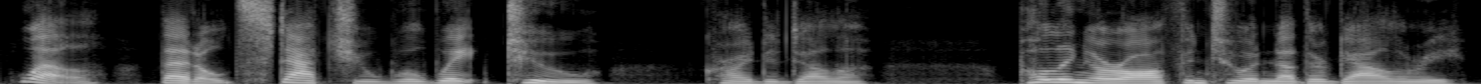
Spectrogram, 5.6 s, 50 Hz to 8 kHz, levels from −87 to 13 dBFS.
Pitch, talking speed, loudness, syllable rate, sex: 170 Hz, 160 wpm, -19 LUFS, 5.4 syllables/s, female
